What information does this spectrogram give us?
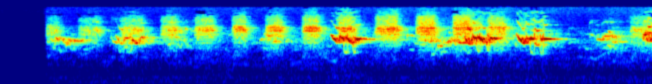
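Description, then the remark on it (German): Budgerigars chirp and chatter busily, a dense stream of quick high tweets and occasional harsher squawks, fairly loud, with no voices. “Es zwitschert, schnattert und pfeift.”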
